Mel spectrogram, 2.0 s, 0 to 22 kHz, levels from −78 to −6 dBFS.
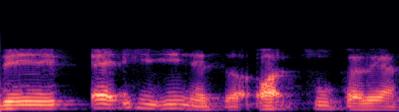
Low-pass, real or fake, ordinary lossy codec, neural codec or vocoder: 3.6 kHz; fake; none; codec, 44.1 kHz, 2.6 kbps, SNAC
